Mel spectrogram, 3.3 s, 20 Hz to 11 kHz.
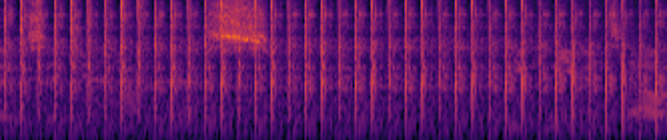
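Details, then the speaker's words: Radial shockwave therapy on the top of the shoulder, treated bilaterally for shoulder pain: rapid, very regular clacking pulses about four per second, with about 300 pulses left on this side of the usual ~2,000 per muscle group. "we've got about 300 pulses left on this side we only typically want to do about 2,000 per muscle group"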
